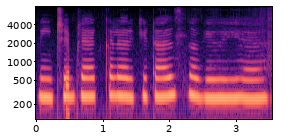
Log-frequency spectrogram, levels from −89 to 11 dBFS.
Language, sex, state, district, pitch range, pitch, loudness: Hindi, male, Chhattisgarh, Raipur, 255-275 Hz, 270 Hz, -13 LUFS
